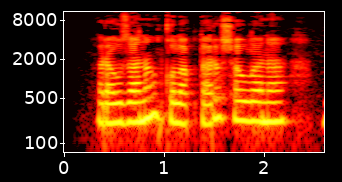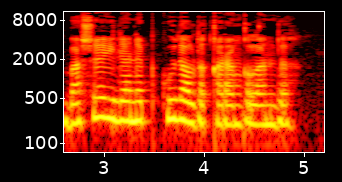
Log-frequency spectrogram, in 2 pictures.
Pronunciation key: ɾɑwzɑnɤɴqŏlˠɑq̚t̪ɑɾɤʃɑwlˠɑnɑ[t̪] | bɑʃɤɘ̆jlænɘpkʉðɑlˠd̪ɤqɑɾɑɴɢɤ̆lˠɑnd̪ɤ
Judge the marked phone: incorrect: none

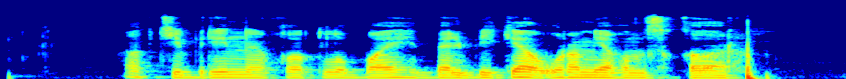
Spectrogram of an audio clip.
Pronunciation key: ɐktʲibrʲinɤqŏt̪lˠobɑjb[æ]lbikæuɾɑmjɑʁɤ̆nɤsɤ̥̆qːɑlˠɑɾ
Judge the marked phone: correct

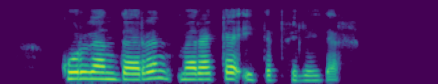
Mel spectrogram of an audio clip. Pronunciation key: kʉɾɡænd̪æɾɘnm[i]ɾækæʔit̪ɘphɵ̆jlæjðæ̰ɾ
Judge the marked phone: incorrect: æ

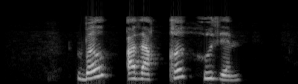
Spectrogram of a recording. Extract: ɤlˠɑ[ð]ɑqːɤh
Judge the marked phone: correct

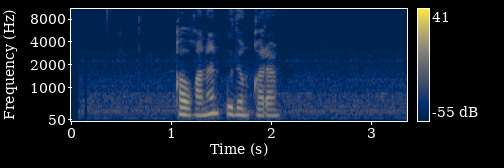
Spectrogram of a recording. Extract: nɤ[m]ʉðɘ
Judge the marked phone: incorrect: n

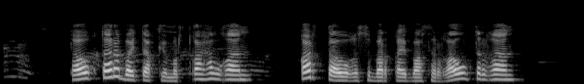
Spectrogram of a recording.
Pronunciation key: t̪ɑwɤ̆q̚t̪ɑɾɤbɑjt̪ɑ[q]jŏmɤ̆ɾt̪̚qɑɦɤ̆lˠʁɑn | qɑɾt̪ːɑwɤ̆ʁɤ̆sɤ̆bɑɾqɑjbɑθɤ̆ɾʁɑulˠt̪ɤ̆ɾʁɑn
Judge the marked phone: correct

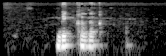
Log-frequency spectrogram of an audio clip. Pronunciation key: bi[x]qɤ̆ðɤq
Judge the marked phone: incorrect: k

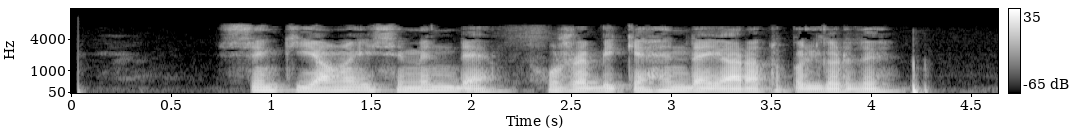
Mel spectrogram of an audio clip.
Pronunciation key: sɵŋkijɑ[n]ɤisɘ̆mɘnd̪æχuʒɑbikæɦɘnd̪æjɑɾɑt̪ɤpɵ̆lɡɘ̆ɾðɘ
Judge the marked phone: incorrect: ɴ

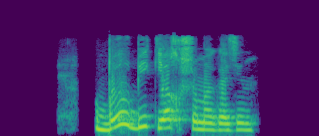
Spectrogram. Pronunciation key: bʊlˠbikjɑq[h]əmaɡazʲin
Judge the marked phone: incorrect: ʃ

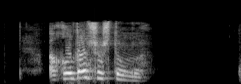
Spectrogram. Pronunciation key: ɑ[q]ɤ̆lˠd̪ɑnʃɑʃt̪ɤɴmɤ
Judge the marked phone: correct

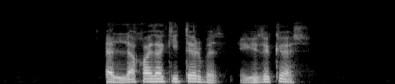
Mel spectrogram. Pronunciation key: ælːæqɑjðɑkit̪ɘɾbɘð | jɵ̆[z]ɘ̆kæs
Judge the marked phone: incorrect: ð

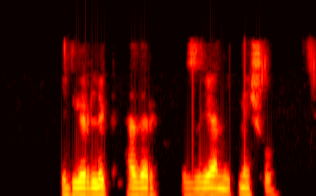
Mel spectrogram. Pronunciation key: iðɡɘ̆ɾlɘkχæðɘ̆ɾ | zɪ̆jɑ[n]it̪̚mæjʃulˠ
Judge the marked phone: correct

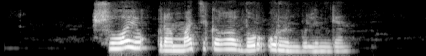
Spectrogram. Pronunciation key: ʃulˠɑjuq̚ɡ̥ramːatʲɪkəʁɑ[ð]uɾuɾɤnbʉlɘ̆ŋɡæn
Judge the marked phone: correct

